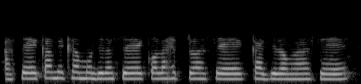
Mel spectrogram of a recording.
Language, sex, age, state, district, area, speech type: Assamese, female, 18-30, Assam, Kamrup Metropolitan, urban, conversation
